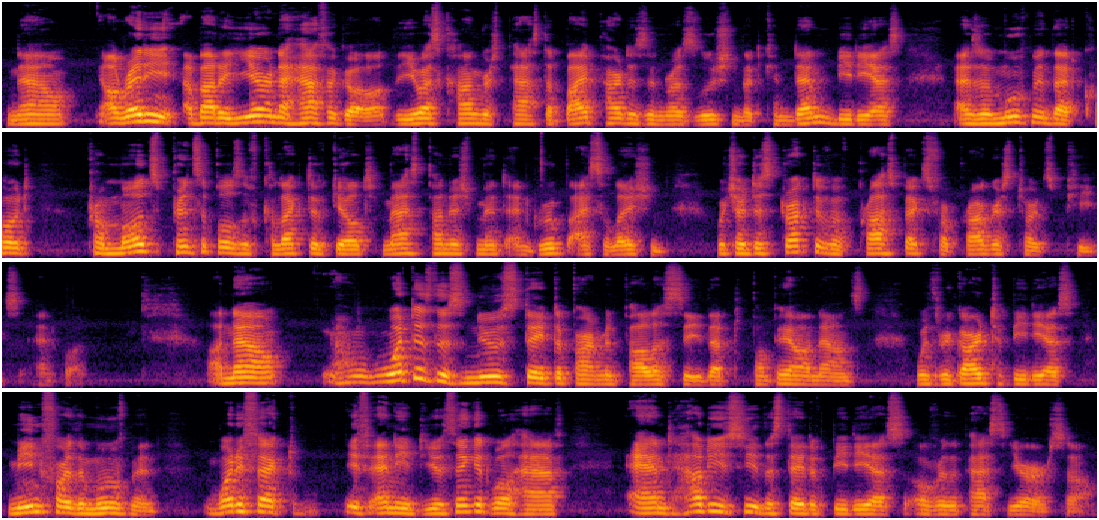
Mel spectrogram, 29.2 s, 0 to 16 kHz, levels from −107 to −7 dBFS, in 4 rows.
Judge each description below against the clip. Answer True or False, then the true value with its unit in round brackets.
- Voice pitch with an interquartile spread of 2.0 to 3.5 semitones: False (3.9 semitones)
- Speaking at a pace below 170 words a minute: False (185 wpm)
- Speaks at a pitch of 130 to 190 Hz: True (140 Hz)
